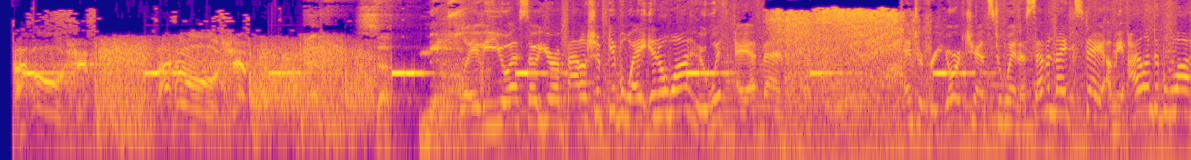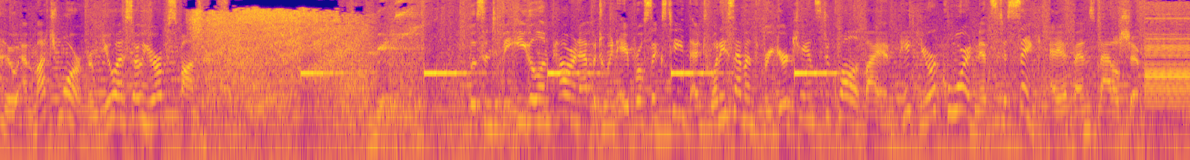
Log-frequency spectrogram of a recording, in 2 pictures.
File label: promo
